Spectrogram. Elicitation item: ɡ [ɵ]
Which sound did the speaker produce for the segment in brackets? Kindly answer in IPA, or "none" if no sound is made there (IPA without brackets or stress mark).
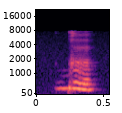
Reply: ə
